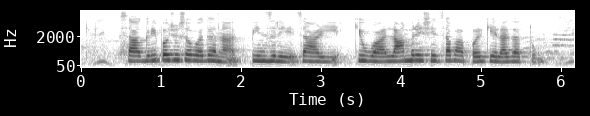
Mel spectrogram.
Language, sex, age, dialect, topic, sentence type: Marathi, female, 18-24, Standard Marathi, agriculture, statement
